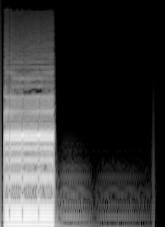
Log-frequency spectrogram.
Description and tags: Once upon a time this was a drum sound that was processed through a Nord Modular synth.
beep, error, noise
